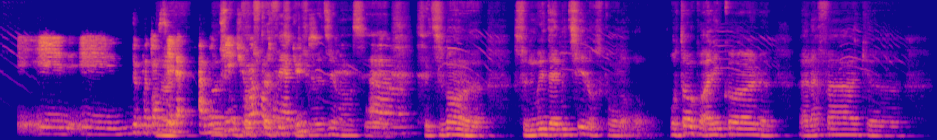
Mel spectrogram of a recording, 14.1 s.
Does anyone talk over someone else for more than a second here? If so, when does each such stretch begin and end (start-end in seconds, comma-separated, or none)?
3.2-4.7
